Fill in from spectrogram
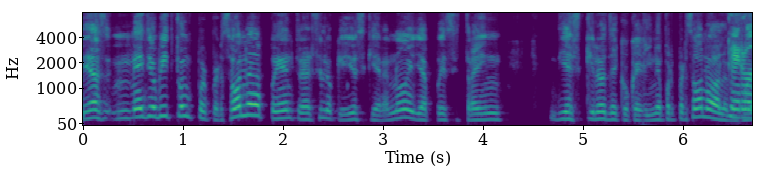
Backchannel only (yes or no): no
